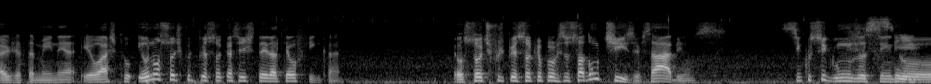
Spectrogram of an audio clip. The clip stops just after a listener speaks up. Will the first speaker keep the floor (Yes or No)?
Yes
